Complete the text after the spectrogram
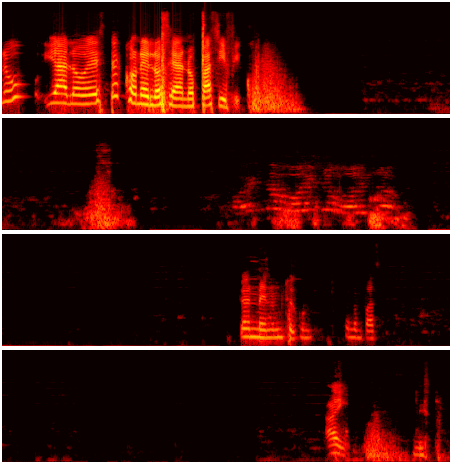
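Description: A young woman speaks with animation over an online call, in short bursts with pauses.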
